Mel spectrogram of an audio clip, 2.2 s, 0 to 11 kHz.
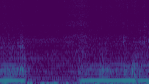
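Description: Ricoma MT1501 embroidery machine's frame drive moving the hooped frame with a steady low hum. The hum stops about half a second in and starts again just past a second.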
